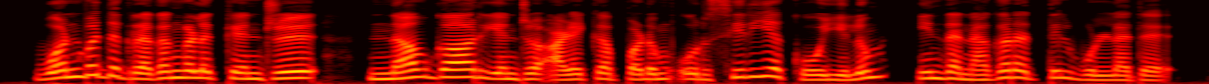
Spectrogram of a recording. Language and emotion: Tamil, neutral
